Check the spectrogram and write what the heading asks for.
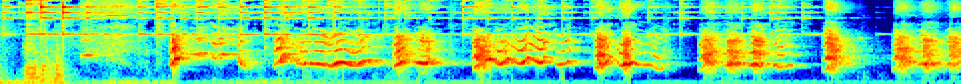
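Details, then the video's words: A Siberian Husky howls loudly in wavering, yodel-like bursts in response to a bell's high-intensity ring, with the bell's high ringing tone continuing behind. "Husky howling after hearing bell (very loud)"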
